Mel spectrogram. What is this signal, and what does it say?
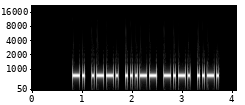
Morse code, heard as a keyed tone, about 25 wpm, 700 Hz. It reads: NP3CF
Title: USA Call Signs - 5 Characters - Repeated 2x - 25wpm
